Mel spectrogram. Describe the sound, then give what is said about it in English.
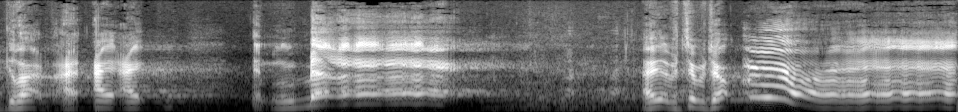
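A voice imitates a goat with a series of wavering, nasal bleats, loud, the pitch quivering and sliding in drawn-out cries with brief gaps between them. “You're so used to talking to goats, he just, I don't know what happened.”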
